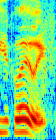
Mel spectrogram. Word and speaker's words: ukulele: can i talk about the ukulele which is pronounced ukulele for those of us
